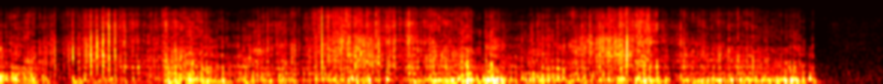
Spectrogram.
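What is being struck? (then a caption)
Plastic grid-mesh fly swatter. Long nails scratch across the plastic grid mesh of a fly swatter, making a continuous, bright, raspy scratching with a low rumbling undertone. It swells and dips in intensity for about five seconds, then stops abruptly into near silence.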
